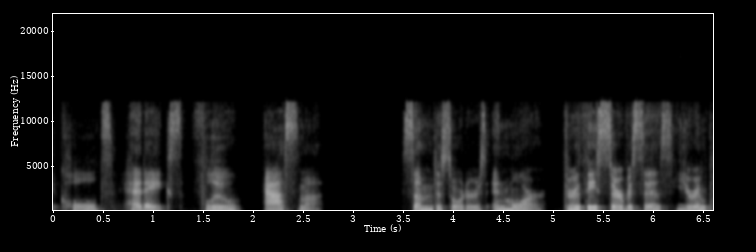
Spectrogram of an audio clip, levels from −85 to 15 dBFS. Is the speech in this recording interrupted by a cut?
yes; 2 cuts; at 3.8 s, 5.0 s

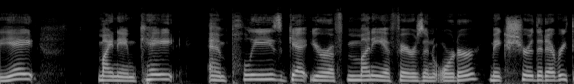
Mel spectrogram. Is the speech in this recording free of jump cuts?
yes; 0 cuts

